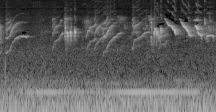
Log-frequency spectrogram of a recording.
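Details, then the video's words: Grey and crested canaries giving upward-sweeping whistled notes and short sparkling trills in loose succession, accompanied by a faint steady low hum. "Canarios cantando - Gris y copeton"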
